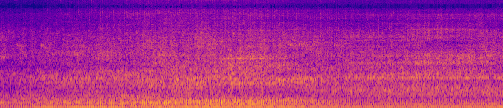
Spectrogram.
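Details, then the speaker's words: Small engine on vintage gold trommel after starter clutch fix and new seal against air leak; pump spun fast, high steady drone with faint pulsing, flow worse the faster it goes; water pump overspeed with low flow. "I got it spinning pretty fast and it's hardly pumping any water. So I think speed, as far as the oscillation, the faster it goes, the worse it gets. So now I'm gonna try slowing it down. Because going faster is clearly worse. I'm getting less flow."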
